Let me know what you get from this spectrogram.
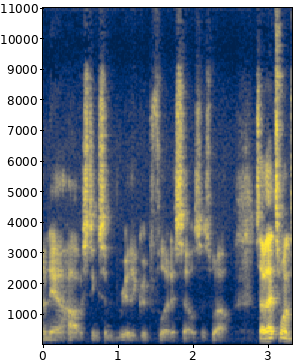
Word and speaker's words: fleur de sel: F-L-E-U-R. This is three words. – Okay. – D-E-S-E-L. Fleur de sel.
